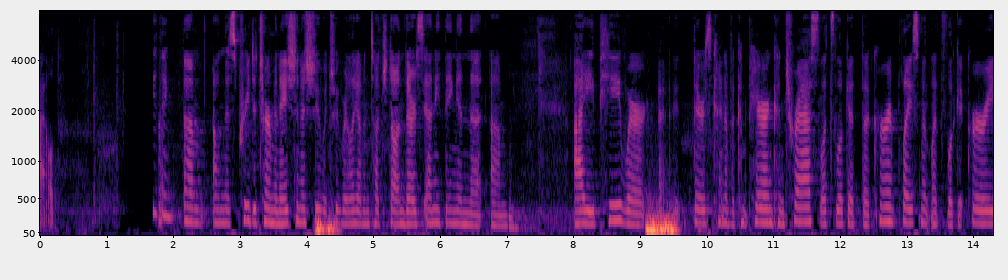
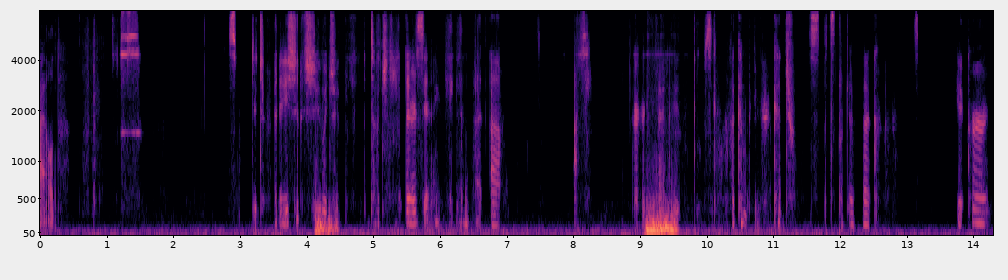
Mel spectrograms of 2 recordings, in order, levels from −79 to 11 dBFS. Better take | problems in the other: first | noise reduction (neural diffusion model UNIVERSE++)

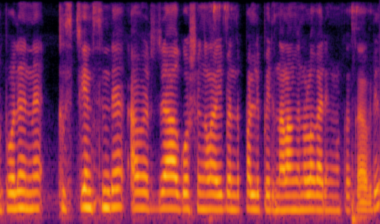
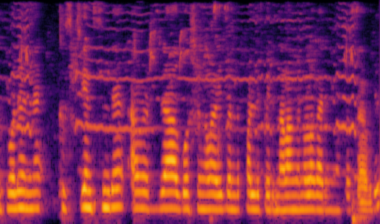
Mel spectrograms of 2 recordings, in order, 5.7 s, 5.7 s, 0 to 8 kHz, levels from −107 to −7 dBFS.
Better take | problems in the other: first | noise reduction (classical method log-MMSE)

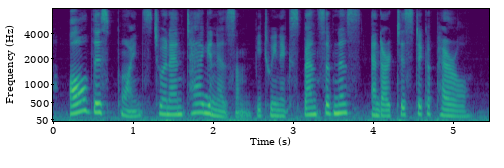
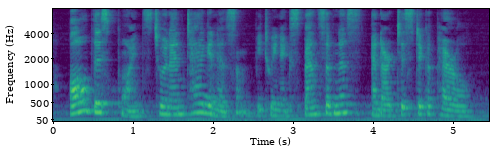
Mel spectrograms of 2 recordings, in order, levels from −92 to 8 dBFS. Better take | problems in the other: first | room echo; dies away in 0.3 s

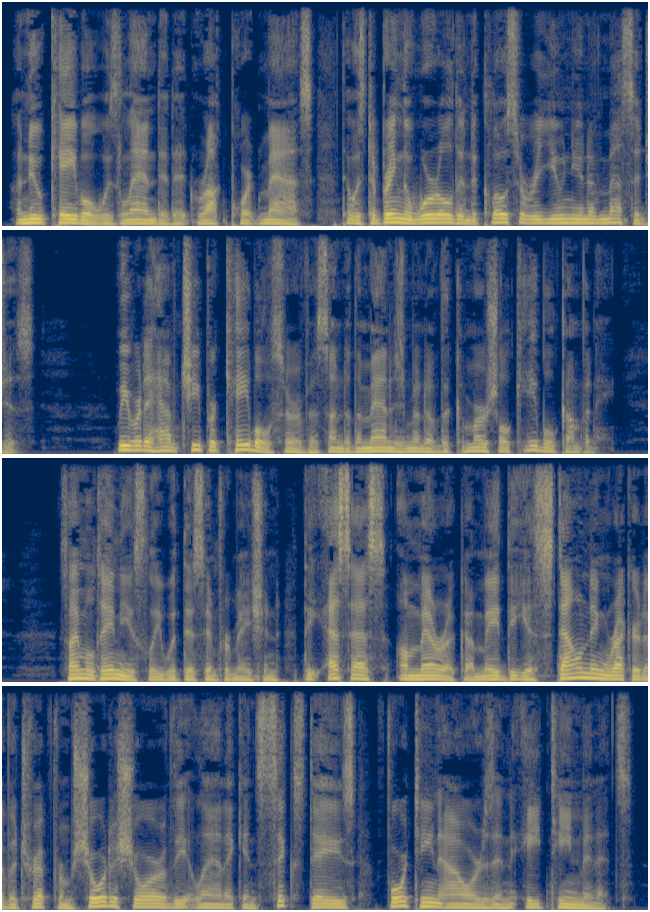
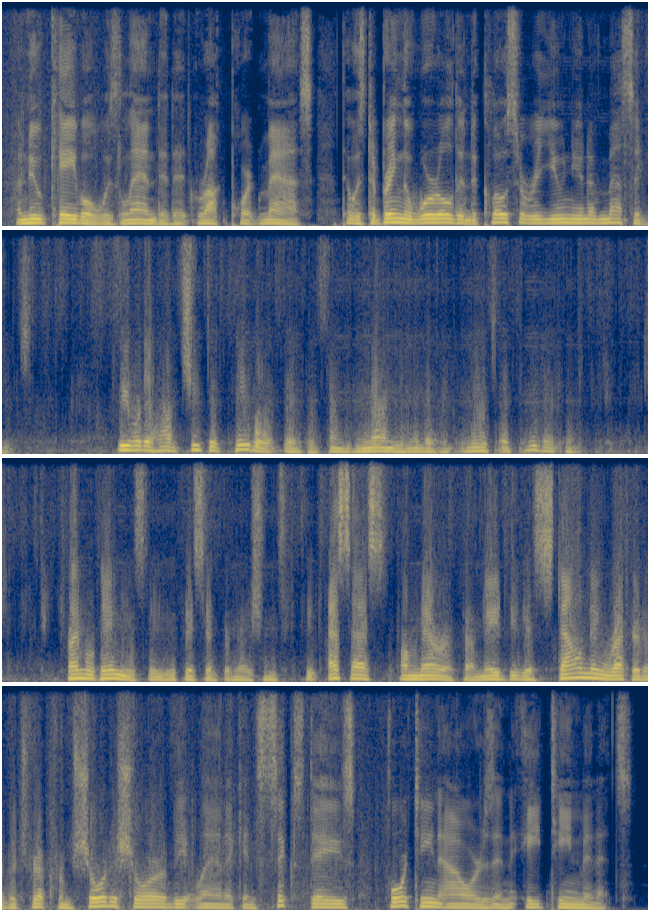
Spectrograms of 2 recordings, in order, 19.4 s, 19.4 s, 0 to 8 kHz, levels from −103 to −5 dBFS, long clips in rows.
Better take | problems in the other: first | noise reduction (neural separator model SepFormer DNS4)

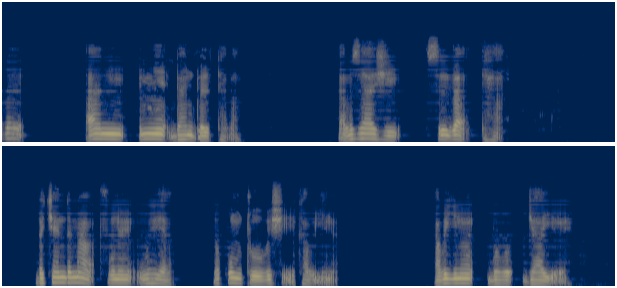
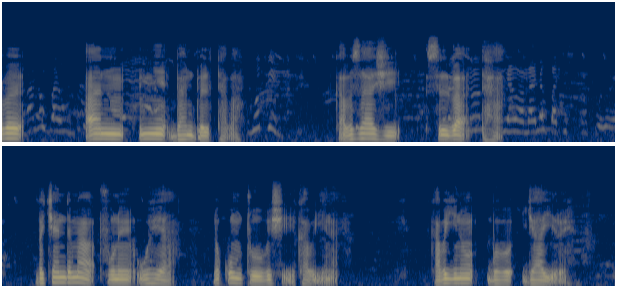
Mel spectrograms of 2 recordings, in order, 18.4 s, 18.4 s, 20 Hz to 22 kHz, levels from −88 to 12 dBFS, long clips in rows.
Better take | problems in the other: second | noise reduction (neural mask model DeepFilterNet 3)

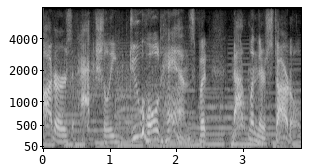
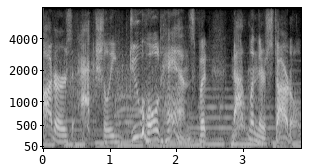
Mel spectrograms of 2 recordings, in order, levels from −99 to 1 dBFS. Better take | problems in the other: second | background sound (Wind instrument, woodwind instrument); 19 dB below the speech

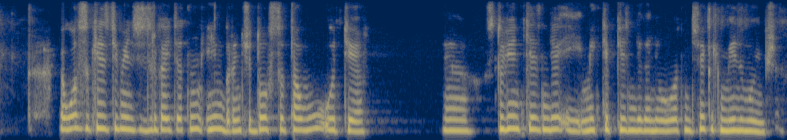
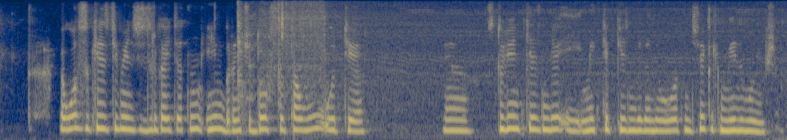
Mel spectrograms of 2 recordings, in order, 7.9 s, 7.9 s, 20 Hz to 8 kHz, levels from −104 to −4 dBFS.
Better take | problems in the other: first | background sound (Idling / Engine starting / Car); 19 dB below the speech

